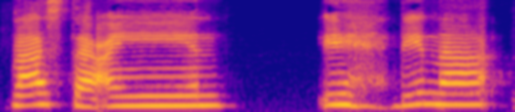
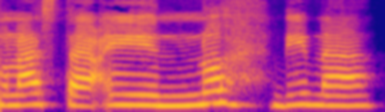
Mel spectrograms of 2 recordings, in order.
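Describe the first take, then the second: First: A break, then an added vowel opens 'ihdina'. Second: The words run together with no added vowel. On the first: The reading stops and restarts at the second word. "Dibantu hamzah wasal" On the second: The words are read as one connected phrase. "Kalau disambung"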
